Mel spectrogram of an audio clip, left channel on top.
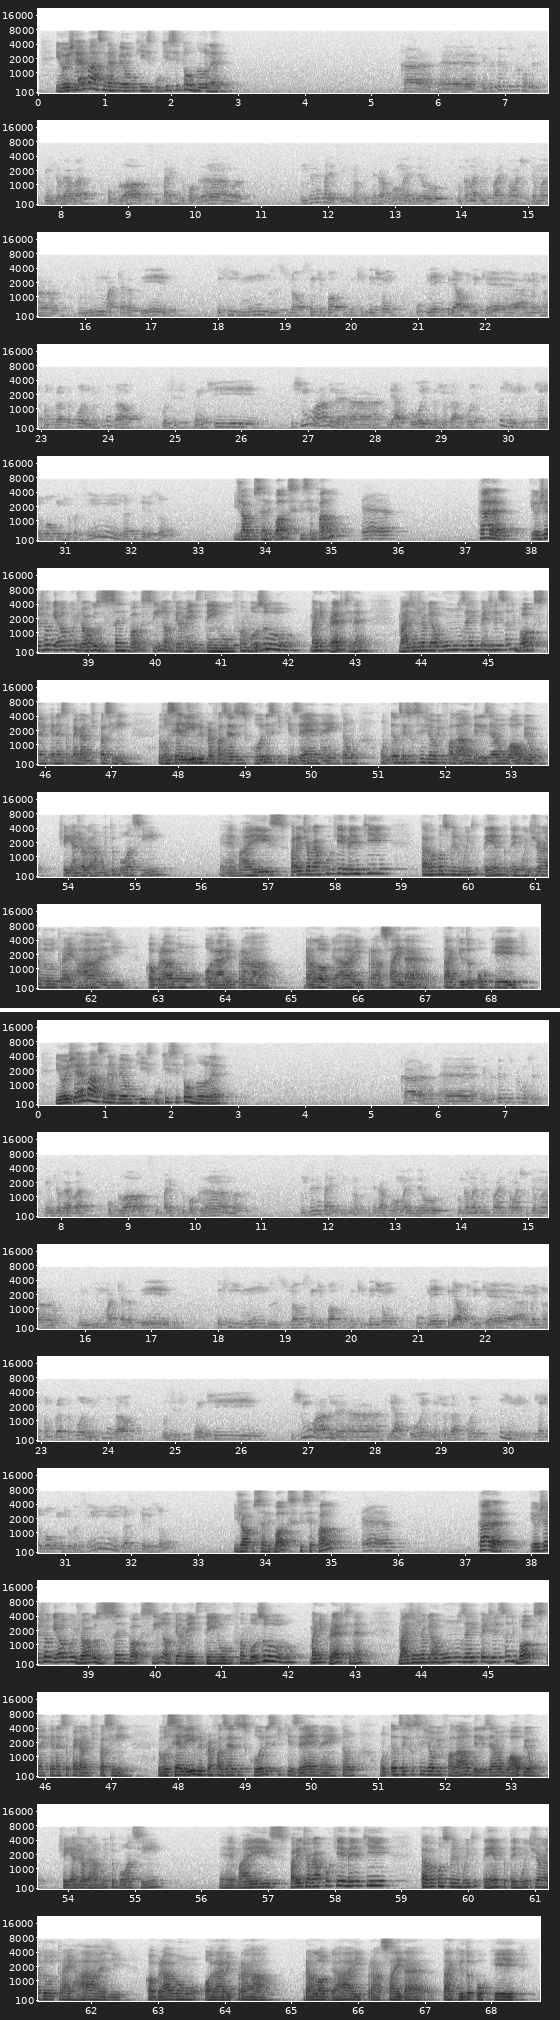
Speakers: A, on the right; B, on the left.
A: E hoje é massa, né? Ver o que, o que se tornou, né?
B: Cara, é, sempre teve esse preconceito com quem jogava Roblox, o falecido Kogama. Eu Não sei se é falecido, não sei se acabou, mas eu nunca mais ouvi falar, então acho que deu uma, no mínimo uma queda teve. esses mundos, esses jogos sandbox assim que deixam o player criar o que ele quer, a imaginação própria, pô, é muito legal. Você se sente estimulado, né, a, a criar coisas, a jogar coisas. Você já, já jogou algum jogo assim? Já se interessou?
A: Jogos sandbox que você fala?
B: É, é,
A: Cara, eu já joguei alguns jogos sandbox, sim, obviamente tem o famoso Minecraft, né? Mas já joguei alguns RPG sandbox, né? Que é nessa pegada, tipo assim, você é livre pra fazer as escolhas que quiser, né? Então, um- eu não sei se você já ouviu falar, um deles é o Albion. Cheguei a jogar, muito bom, assim. É, mas parei de jogar porque meio que tava consumindo muito tempo. Tem muito jogador tryhard, cobravam horário pra, pra logar e pra sair da, da guilda, porque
